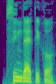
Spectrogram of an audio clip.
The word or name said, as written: sindetico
